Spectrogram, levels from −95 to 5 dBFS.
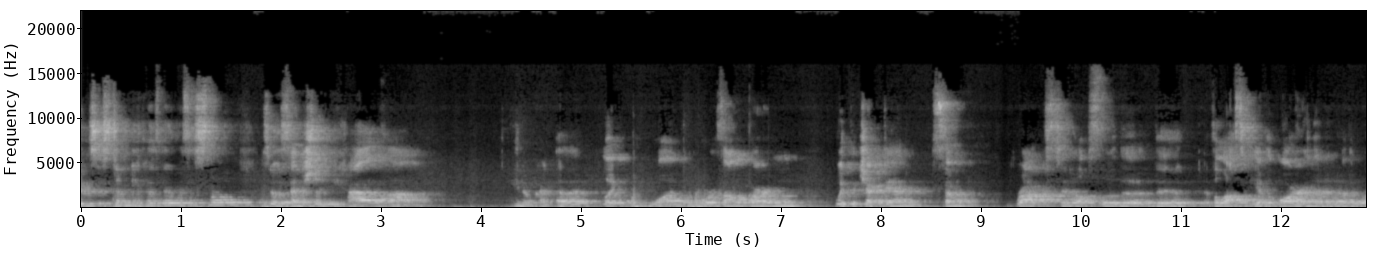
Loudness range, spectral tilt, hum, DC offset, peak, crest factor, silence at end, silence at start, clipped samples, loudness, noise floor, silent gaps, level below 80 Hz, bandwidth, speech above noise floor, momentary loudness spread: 3 LU; -3.5 dB/octave; none; under 0.1%; -6 dBFS; 18 dB; 0 s; 0 s; under 0.1%; -22 LUFS; -47 dBFS; none; -52 dBFS; 16.5 kHz; 25 dB; 8 LU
